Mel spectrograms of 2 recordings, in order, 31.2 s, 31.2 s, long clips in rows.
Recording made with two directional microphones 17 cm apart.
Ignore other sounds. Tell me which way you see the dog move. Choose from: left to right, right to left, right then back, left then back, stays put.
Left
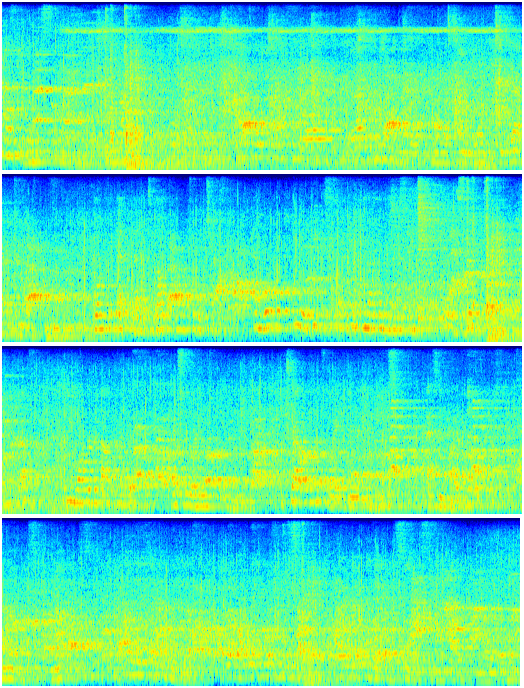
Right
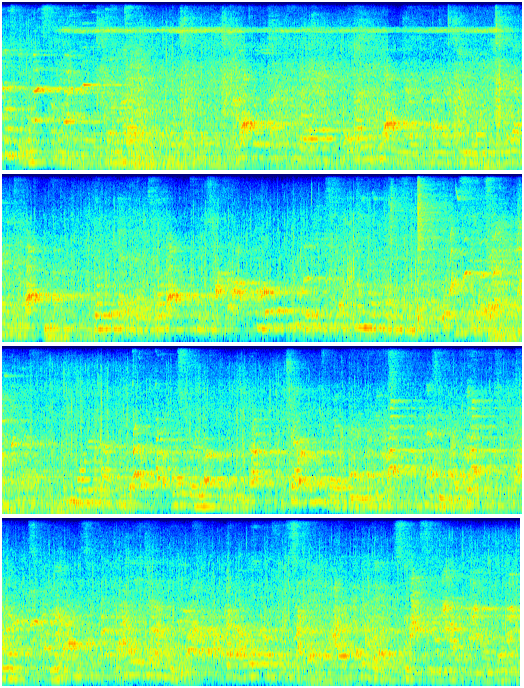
stays put.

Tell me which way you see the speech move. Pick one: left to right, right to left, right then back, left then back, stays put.
left then back.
